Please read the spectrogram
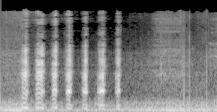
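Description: A man's short laugh, about seven quick pulses in the first second or so, over the steady low drone inside a moving car.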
